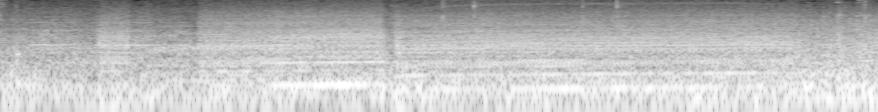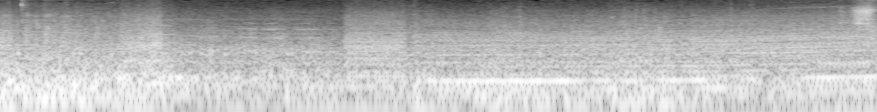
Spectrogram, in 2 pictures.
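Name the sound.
race car engine shifting up in video game Gran Turismo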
